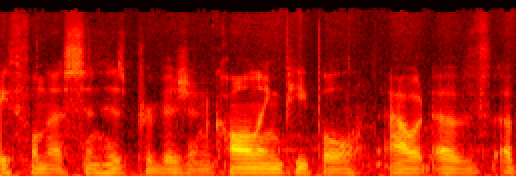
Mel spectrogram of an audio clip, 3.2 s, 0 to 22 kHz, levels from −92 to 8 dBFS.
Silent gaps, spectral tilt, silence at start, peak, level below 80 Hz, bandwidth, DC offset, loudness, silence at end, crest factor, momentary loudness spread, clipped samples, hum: none; -4.5 dB/octave; 0 s; -10 dBFS; -52 dBFS; 17.5 kHz; under 0.1%; -29 LUFS; 0 s; 20 dB; 8 LU; under 0.1%; none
